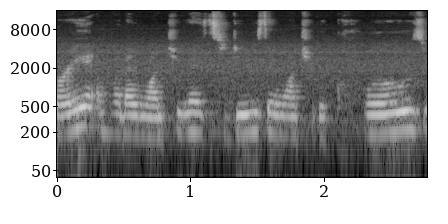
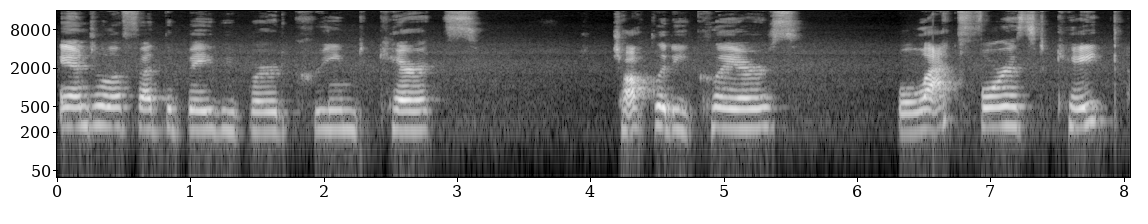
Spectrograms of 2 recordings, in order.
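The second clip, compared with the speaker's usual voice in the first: louder, relishing list of treats; lively story reading; 8 dB louder than usual. A narrator's reading. Teacher reading the indulgent menu, relishing it. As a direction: savour each rich food for the kids.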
